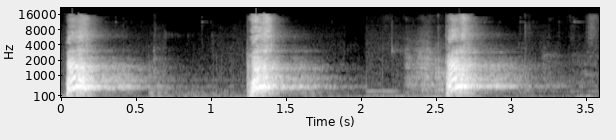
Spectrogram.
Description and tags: A dog is barking close to the microphone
